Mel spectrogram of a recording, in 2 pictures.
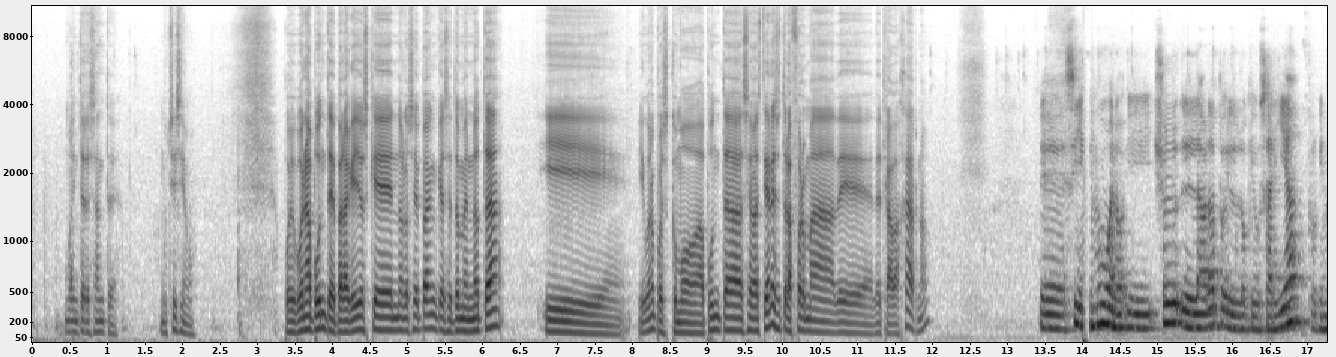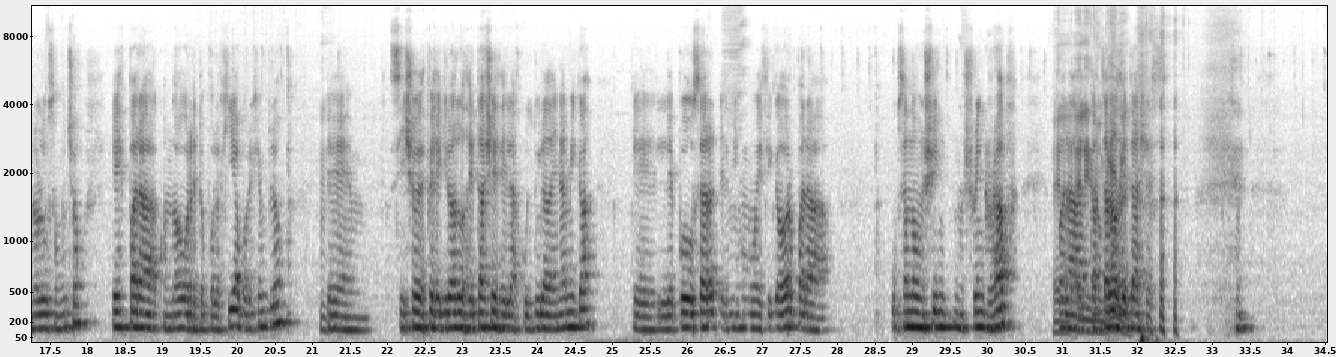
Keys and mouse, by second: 1.2 Delete, 3.4 KP_1, 4.5 right click, 7.5 g, 7.9 f, 12.0 f, 15.6 f, 17.1 KP_3, 19.1 f, 21.9 KP_3, 22.9 f, 23.3-25.8 drag, 26.4 KP_1, 28.0 f, 28.2-29.8 drag, 29.2 f, 30.8 f, 31.7 f, 33.1 KP_3, 33.7 f.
